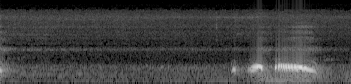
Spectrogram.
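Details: After nearly three seconds of quiet, a spotted dove gives one phrase: two short coos leading into a long, level then falling coo.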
